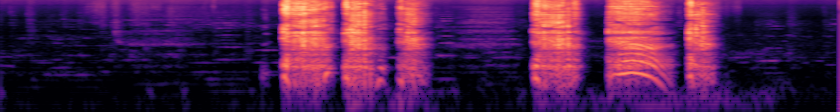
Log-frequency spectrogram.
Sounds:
Cough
